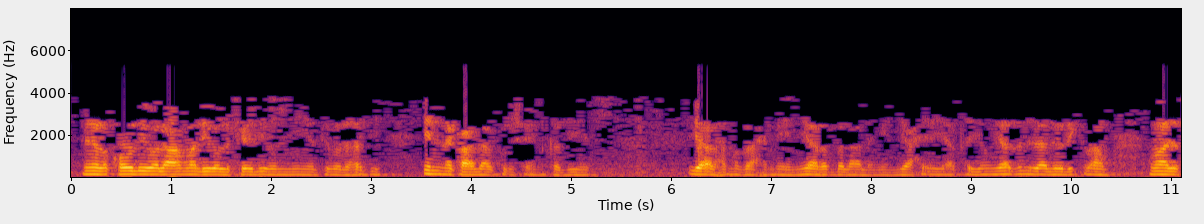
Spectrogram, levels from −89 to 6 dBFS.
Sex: male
